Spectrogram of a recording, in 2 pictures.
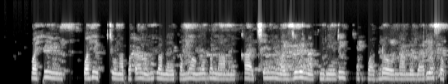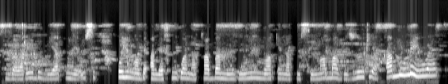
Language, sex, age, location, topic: Swahili, female, 25-35, Nakuru, agriculture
